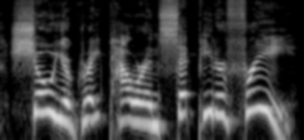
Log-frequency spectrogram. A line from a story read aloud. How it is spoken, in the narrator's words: they cried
